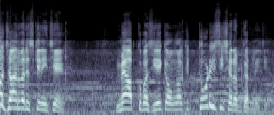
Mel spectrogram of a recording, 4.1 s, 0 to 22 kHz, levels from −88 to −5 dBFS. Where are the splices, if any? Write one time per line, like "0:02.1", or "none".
none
